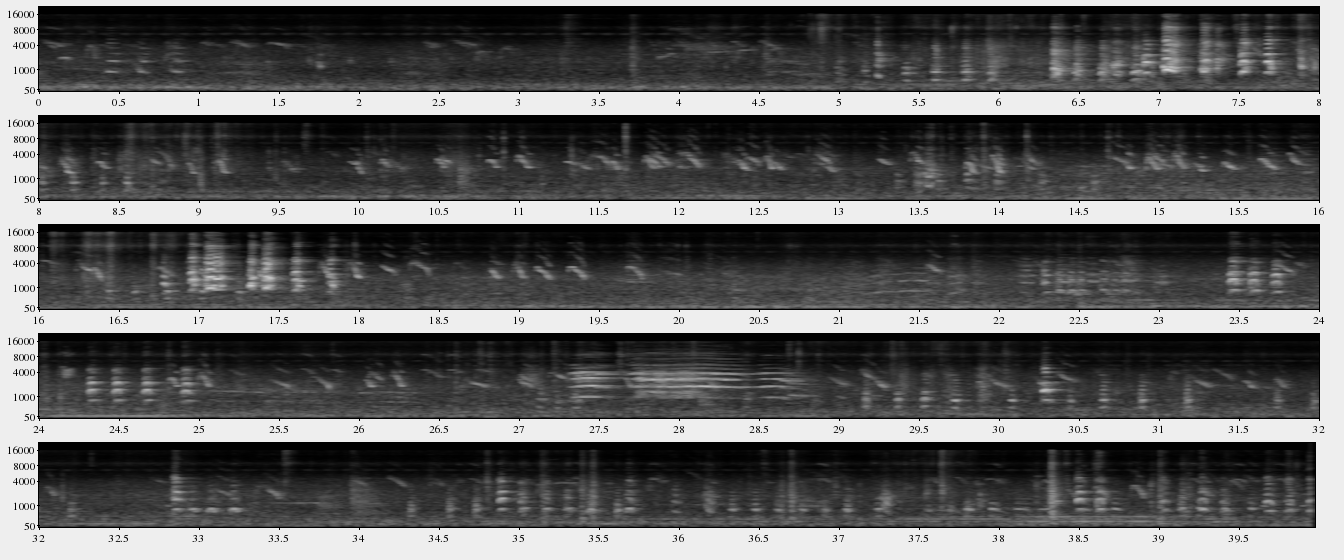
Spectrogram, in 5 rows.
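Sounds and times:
chickens clucking: 0:00.0 - 0:39.9
rooster crowing: 0:27.3 - 0:29.0.

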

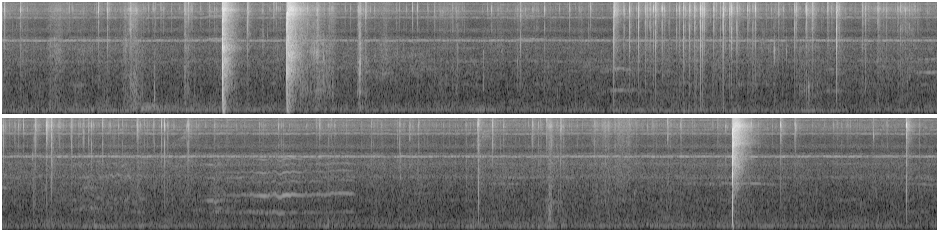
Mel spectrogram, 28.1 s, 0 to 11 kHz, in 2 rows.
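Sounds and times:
campfire crackling: 0:00.0 - 0:28.0
loud wooden snaps: 0:25.0 - 0:25.3.

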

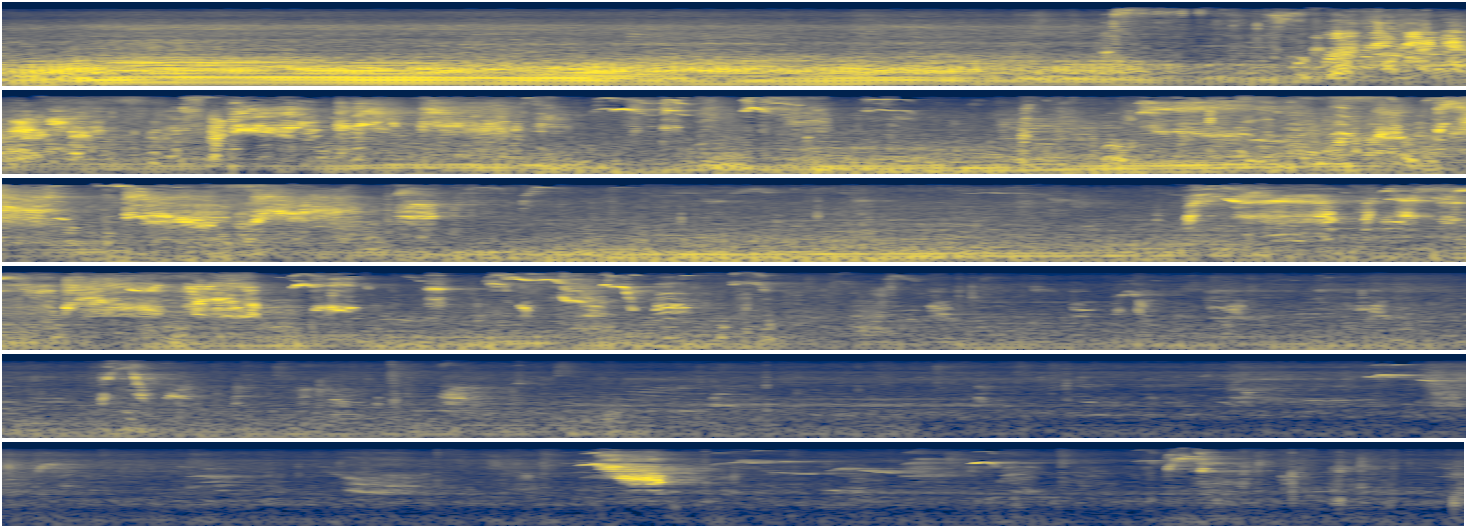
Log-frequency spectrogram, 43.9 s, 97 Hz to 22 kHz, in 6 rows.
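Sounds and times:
baby monkey screaming: 0:05.5 - 0:17.0, 0:20.5 - 0:25.8, 0:29.8 - 0:30.4, 0:39.5 - 0:40.1
high-pitched animal chirping: 0:05.5 - 0:17.0, 0:20.5 - 0:25.8, 0:29.8 - 0:30.3.

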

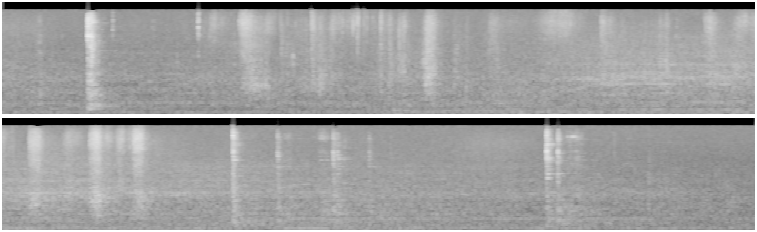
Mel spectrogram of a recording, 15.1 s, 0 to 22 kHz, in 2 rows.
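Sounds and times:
metal rods clinking: 0:13.0 - 0:13.4.

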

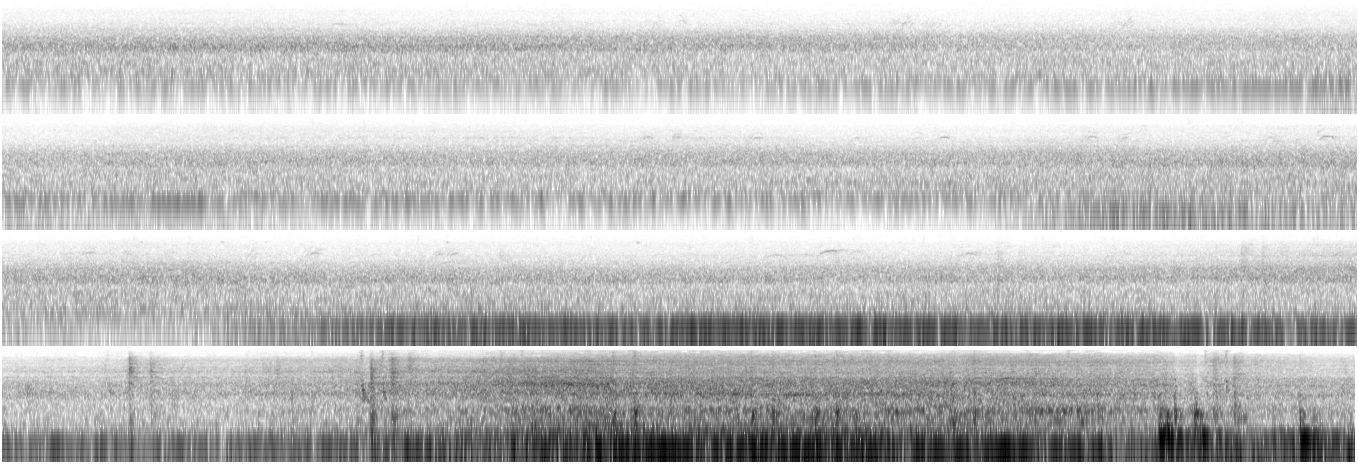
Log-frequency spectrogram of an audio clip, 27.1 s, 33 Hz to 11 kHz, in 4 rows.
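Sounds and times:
wheel-on-rail noise: 0:06.5 - 0:10.1, 0:11.9 - 0:27.0
diesel railcar engine rumble: 0:12.0 - 0:27.0
sharp clacks of wheels: 0:14.8 - 0:27.0.

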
